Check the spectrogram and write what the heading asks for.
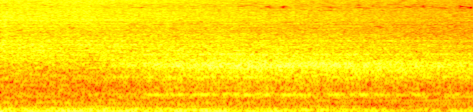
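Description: Tail of a TV station's closing logo sting: a deep rumble with a faint held synth tone, dying away.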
